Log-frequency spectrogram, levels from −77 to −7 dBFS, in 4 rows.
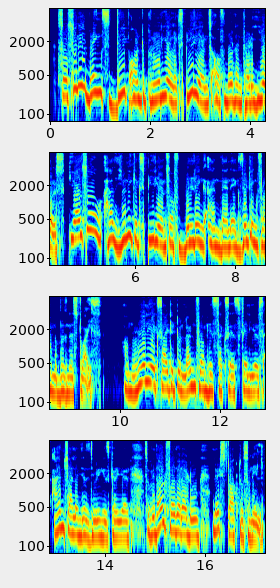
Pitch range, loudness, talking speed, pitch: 155-205 Hz, -23 LUFS, 165 wpm, 175 Hz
